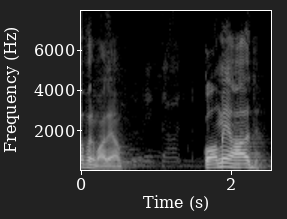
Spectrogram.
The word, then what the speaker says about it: عاد: ابھی آپ کے پاس نہیں جانا میں نے۔ جی سورہ عاد،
